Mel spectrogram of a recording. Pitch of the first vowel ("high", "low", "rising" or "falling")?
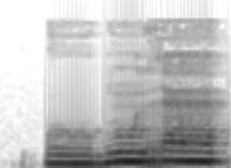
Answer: low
